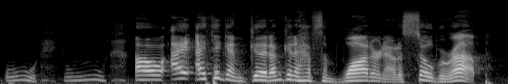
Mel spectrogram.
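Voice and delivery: high, prissy, careful voice; politely decline, sounding proper; prim Charlotte. Retold or imitated. Charlotte turning down wine, high prissy voice. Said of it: "She goes".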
